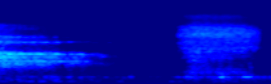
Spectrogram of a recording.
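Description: Two deep breaths during a yoga session: a long, airy exhale fading out, a brief pause, then a second strong breath. Both are close and clear, with a faint low hum underneath.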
